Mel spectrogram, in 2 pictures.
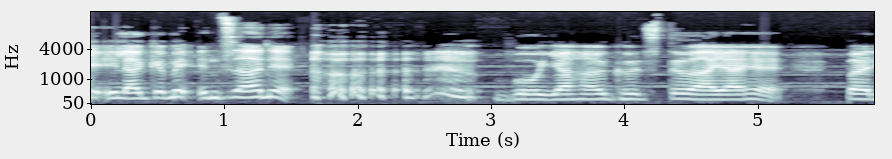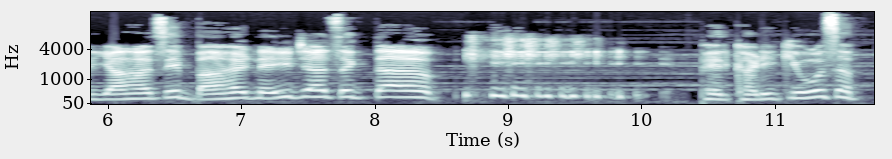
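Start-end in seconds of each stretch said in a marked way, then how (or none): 1.6-3.0 high, gloating witch laugh; witch cackle. Acted. Witches gloat over trapped humans. 8.7-10.0 high, wicked little cackle; witch giggle. Acted. Witch gloats over trapped prey.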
